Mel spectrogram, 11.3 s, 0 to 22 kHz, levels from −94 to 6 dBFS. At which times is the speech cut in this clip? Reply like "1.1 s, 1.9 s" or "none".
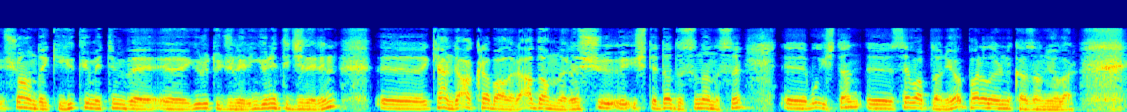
none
